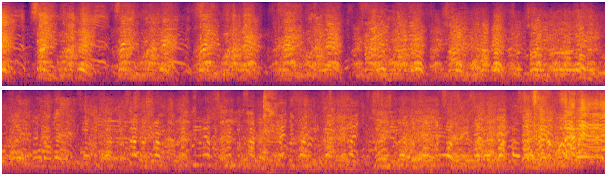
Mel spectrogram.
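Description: A crowd of men and women chants loudly outdoors.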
